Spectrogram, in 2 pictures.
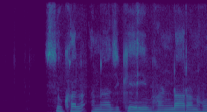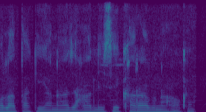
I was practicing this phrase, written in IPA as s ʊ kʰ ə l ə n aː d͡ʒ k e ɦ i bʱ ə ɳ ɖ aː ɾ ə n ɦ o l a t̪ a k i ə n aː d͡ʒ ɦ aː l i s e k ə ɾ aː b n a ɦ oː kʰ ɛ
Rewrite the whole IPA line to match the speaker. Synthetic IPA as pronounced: s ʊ kʰ ə l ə n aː d͡ʒ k e ɦ i bʱ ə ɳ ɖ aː ɾ ə n ɦ o l a t̪ a k i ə n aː d͡ʒ ɦ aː l i s e kʰ ə ɾ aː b n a ɦ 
